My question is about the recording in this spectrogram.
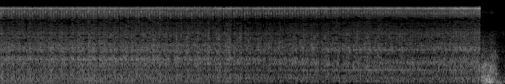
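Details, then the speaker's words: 2000 Toyota Celica idling right after exhaust manifold gasket replacement to cure an exhaust leak that caused a lean P0171 code: a smooth, even low hum with no ticking or puffing while anti-seize burns off. Normal idle. "Everything is put back together, and I'm gonna start it up and check it out. So it's running off all the I put some never grease in there, so it's burning it off."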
